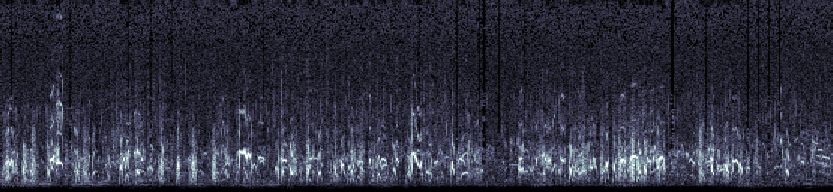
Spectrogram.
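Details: Flock of Dunlin (Calidris alpina) by the promenade at Abruñeiras, Noia, Ría de Noia, giving an unbroken babble of clipped, reedy calls, rising and falling in intensity over about eleven seconds.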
